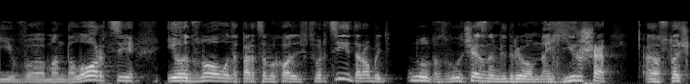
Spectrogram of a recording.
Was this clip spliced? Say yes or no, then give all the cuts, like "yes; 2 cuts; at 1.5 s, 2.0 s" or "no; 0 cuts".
yes; 3 cuts; at 2.3 s, 3.5 s, 4.3 s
